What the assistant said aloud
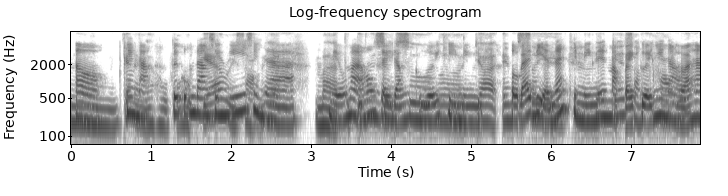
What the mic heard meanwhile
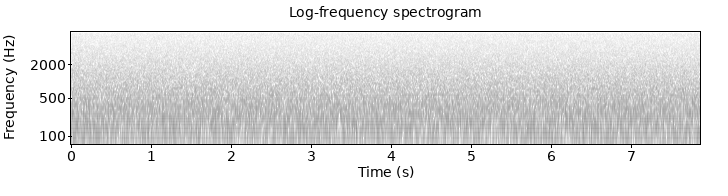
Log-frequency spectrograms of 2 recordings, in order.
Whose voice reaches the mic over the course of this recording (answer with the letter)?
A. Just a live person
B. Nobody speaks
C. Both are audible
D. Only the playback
B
